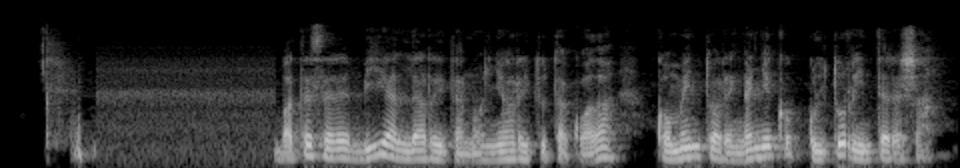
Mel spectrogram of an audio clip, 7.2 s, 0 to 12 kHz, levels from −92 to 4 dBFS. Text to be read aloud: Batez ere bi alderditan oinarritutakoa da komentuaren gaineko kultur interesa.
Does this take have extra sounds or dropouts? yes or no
no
